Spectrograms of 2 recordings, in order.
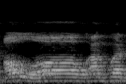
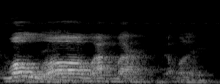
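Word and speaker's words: الله أكبر: Allah ditambah huruf wau Harusnya kan Allahu akbar dia bacanya wallahu akbar ya harus Allahu Akbar bukan wallahu akbar ya kalau dia tambah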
